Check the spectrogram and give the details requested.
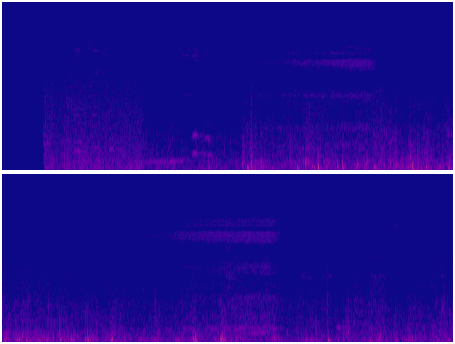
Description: This is all about my friend who snores while he sleeps.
